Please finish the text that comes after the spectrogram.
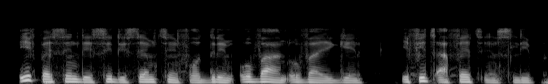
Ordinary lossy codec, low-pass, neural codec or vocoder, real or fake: none; 5.4 kHz; none; real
